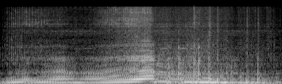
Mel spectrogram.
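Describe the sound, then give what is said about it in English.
Steady, loud road roar inside a moving car on a motorway, with a low engine drone that rises in pitch as it speeds up; continuous throughout, no voices. “It was just we went on the motorway and the road noise was a lot louder.”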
